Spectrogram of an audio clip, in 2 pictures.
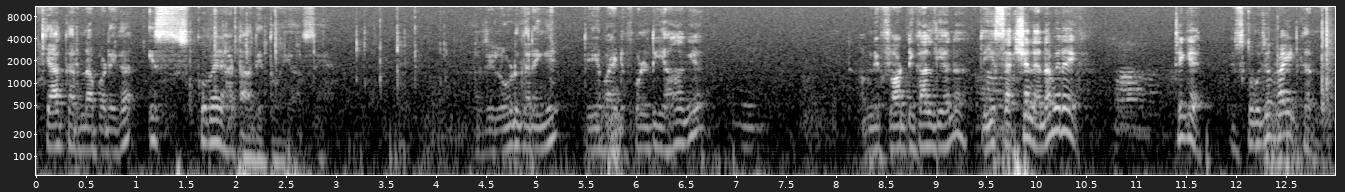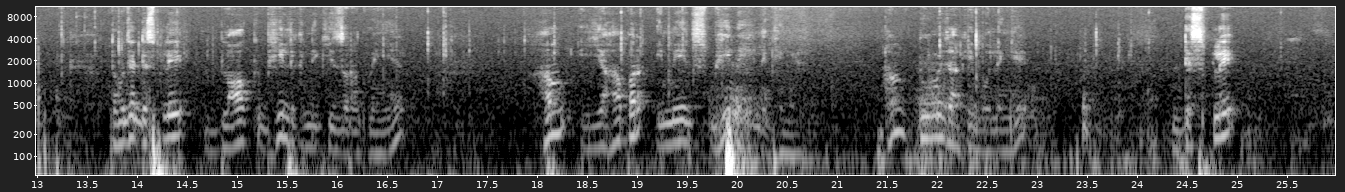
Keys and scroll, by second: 3.3 ctrl+s, 3.7 alt+Tab, 12.3 alt+Tab.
